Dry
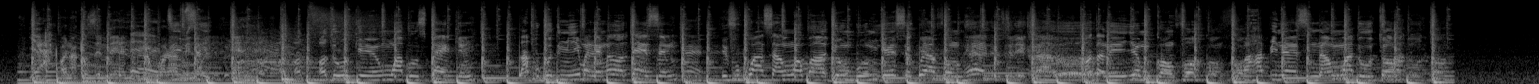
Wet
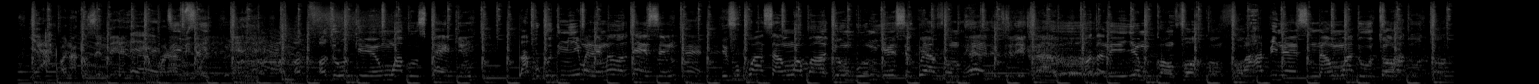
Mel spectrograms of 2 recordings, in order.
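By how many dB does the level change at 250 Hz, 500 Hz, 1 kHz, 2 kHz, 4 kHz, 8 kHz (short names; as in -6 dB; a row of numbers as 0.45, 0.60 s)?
-32.0, -24.5, -19.0, -13.5, -7.5, -1.0 dB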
